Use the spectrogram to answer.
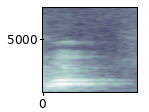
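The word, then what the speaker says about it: walk: अंग्रेजी में तो लिखते हैं वाल्क और पढ़ते हैं वॉक, लिखते हैं नॉलेज, के से शुरू होता है, पढ़ते हैं नॉलेज। उनसे पूछिए कि वो यल और के कहाँ गए, तो बोलते हैं साइलेंट हो गए।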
